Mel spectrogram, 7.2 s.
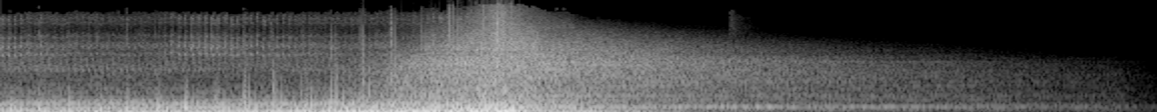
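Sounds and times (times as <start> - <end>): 
reverse drum: 0.2 - 6.1
synth sting: 1.0 - 6.4.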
